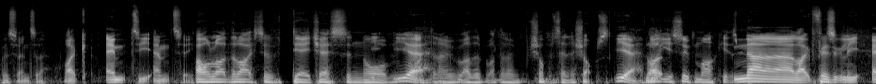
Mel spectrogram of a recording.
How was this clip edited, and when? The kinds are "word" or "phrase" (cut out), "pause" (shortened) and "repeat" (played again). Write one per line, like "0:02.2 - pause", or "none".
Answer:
0:01.0 - pause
